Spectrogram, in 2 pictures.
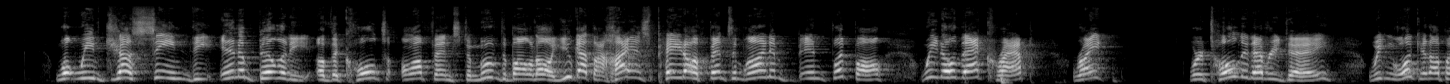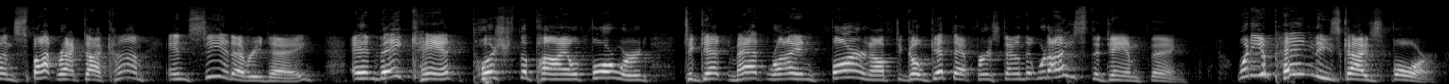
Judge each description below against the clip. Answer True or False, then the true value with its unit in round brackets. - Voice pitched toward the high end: True (265 Hz)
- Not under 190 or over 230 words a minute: False (165 wpm)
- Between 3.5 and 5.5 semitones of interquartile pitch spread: True (4.3 semitones)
